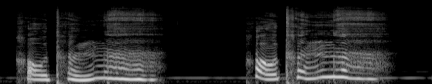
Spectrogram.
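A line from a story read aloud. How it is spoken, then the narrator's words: Old woman crying out. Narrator (Chinese): 那老奶奶边哭边叫道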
